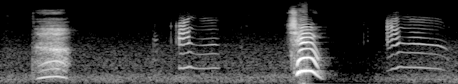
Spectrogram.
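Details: Keira, a house cat that dislikes sneezes, answers two sharp sneeze-like bursts with short, clear, slightly falling meows, one after each burst, over about four seconds indoors.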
